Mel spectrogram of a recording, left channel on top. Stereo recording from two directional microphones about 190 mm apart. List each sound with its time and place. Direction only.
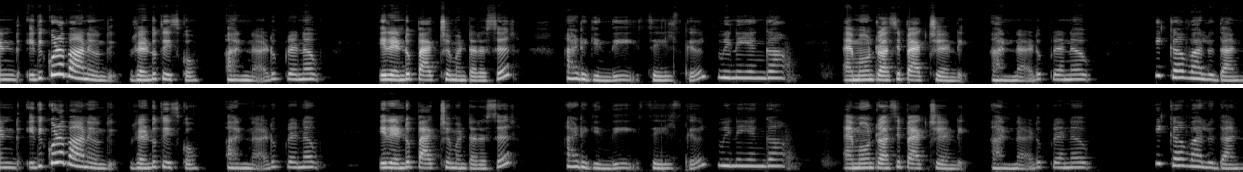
0.0 s a woman's voice: 10° left (ahead or behind)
